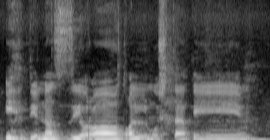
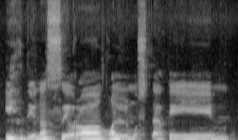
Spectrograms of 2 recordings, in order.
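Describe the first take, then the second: First: Sirat begins with an emphatic sound blended toward z. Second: Sirat begins with a heavy, emphatic s sound. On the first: This is another accepted reading by two reciters. "Huruf shadnya itu dicampur dengan huruf zain" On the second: This is how most reciters read it. "Kalau kita menggunakan shad"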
